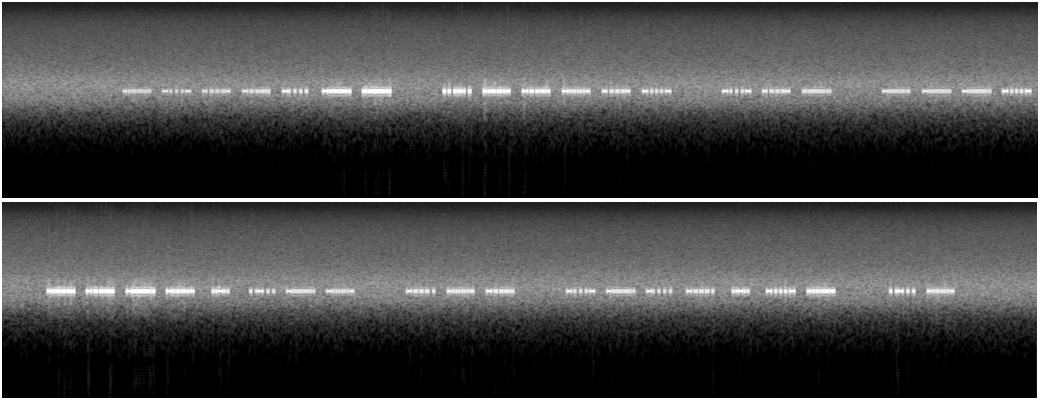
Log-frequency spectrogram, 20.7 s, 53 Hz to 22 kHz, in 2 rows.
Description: Hellschreiber (Feld-Hell, 122.5 baud), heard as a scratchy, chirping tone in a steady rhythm, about 1420 Hz, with radio static, fading and a narrow filter. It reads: CHARLES JORDAN HAS BEEN CREDITED FOR HELPING TO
